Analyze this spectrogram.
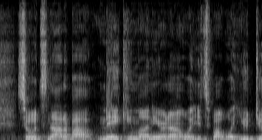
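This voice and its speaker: Noticeable background noise sits under a man speaking very fast with an American accent. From Chicago, US Midwest. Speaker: motivational speaker and trainer. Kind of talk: webinar presentation. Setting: video call outdoors. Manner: animated.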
